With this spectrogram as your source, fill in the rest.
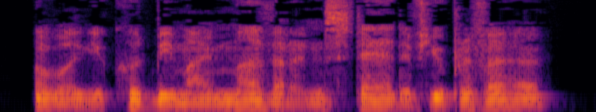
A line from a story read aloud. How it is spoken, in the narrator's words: Silk suggested blandly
